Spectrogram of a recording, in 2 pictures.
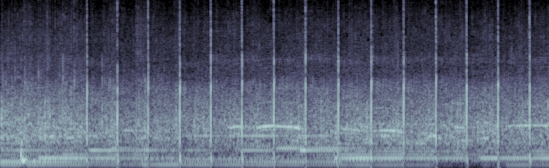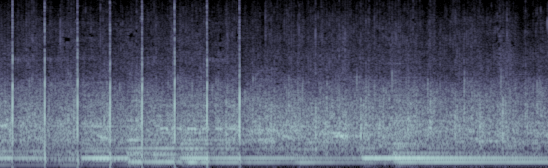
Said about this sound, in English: Go ahead and clap your hands to Jesus and lift up your voice. Give him praise and glory and honor.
